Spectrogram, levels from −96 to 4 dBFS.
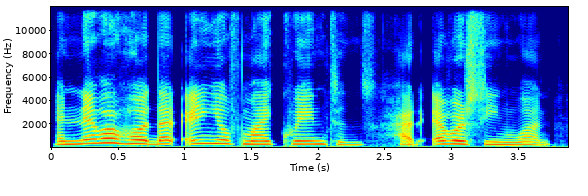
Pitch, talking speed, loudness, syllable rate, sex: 275 Hz, 185 wpm, -18 LUFS, 5.6 syllables/s, female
